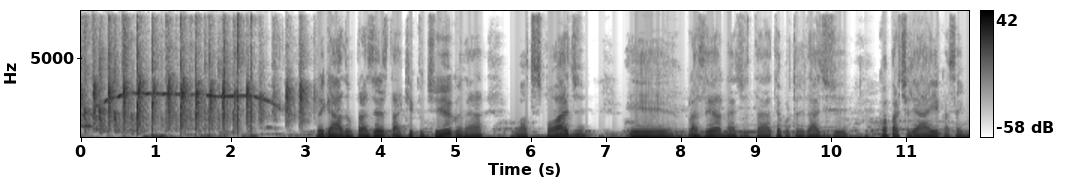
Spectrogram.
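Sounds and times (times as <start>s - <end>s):
round of applause: 0.0s - 3.2s
speech: 3.1s - 11.8s.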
